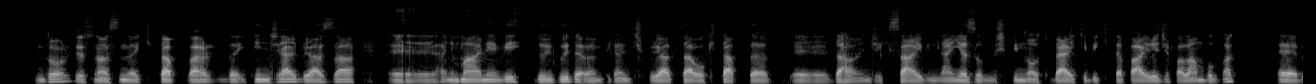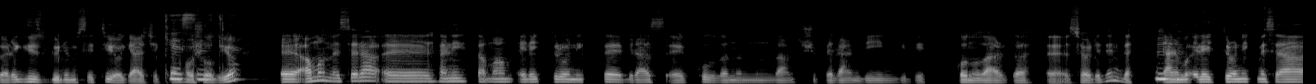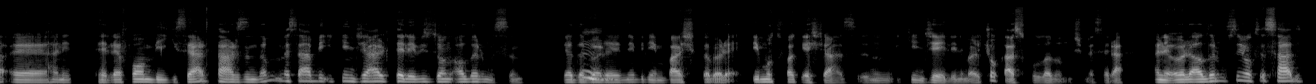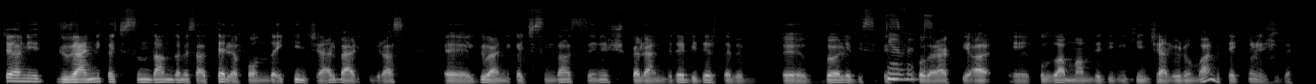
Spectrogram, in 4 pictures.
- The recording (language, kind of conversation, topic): Turkish, podcast, İkinci el alışveriş hakkında ne düşünüyorsun?
- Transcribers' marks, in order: tapping; other background noise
